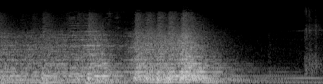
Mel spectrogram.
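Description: An orchestra of strings plays a sustained chord in a large hall.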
